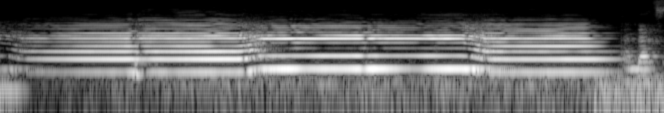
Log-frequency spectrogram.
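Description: Violin bowed on the D string in a shifting exercise: one long sustained tone that slides up to a higher pitch, holds, then slides back down, clear and close, alone.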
